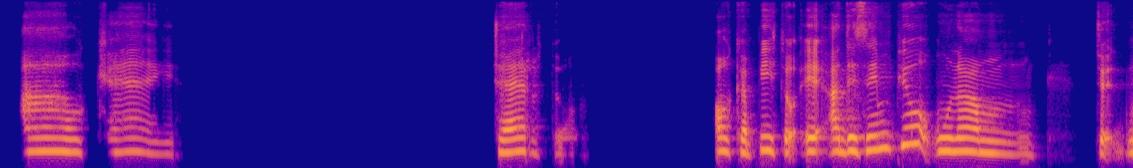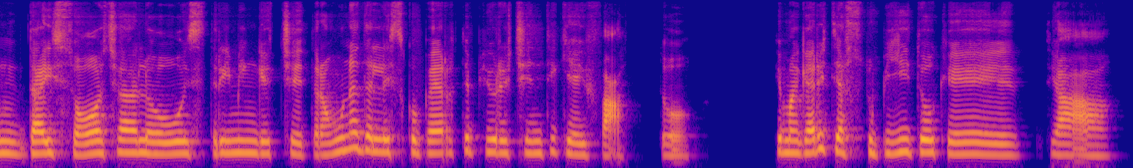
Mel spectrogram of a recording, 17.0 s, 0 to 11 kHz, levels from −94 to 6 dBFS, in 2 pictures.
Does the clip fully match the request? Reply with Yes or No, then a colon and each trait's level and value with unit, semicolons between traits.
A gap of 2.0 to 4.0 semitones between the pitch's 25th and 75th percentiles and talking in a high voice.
Yes: average, 2.7 semitones; high, 205 Hz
